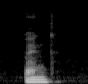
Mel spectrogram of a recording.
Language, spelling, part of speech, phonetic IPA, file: Polish, pęk, noun, [pɛ̃ŋk], LL-Q809 (pol)-pęk.wav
